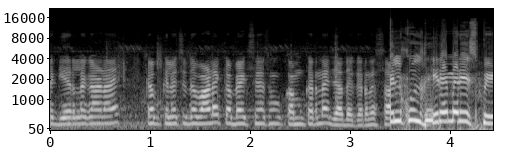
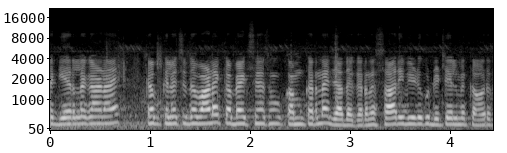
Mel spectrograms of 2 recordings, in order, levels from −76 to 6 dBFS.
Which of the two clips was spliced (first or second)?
first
